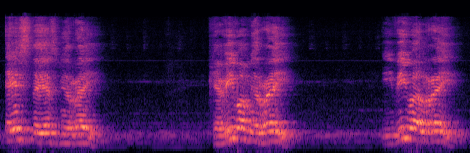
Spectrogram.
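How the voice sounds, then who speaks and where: A man voicing an eager subject who cheers for his king in slow, drawn-out calls. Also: high voice, bright, forceful tone, reverberant, recorded from a distance, heavily acted, poor audio. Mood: adoring.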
